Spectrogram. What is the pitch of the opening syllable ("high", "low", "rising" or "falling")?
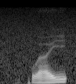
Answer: rising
